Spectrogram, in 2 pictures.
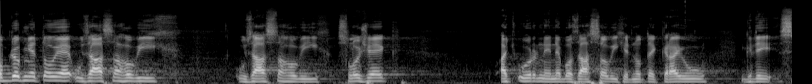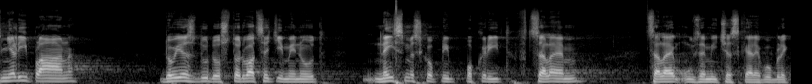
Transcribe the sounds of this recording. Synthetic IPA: ʔobdo̞bɲɛt̪o̞jɛʔuzaːsaɦo̞viːx | ʔuzaːsaɦo̞viːxslo̞ʒɛk | ʔacʔuɾnɪnɛbo̞zaːsaɦo̞viːxjɛdno̞t̪ɛkːɾajuː | ɡdɪsmɲɛliːplaːn | do̞jɛzdudo̞st̪o̞dvat͡sɛcɪmɪnut̪ | nɛjsmɛsxo̞pɲɪpo̞kɾiːt̪ft͡sɛlɛːm | t͡sɛlɛːmʔuːzɛmiːt͡ʃɛskɛːɾɛpublɪkɪ

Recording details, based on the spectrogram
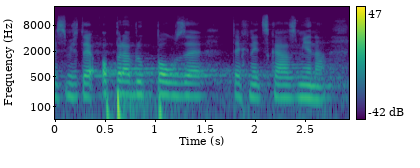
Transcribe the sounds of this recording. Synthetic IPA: mɪslimʒɛt̪ojɛʔopɾavdupo̞wzɛ | t̪ɛxnɪt͡skaːzmɲɛna

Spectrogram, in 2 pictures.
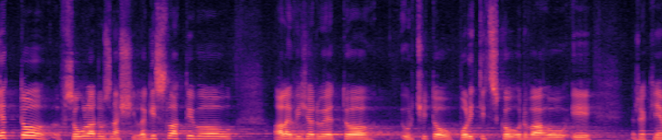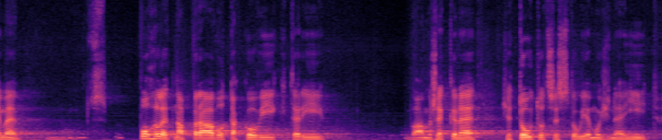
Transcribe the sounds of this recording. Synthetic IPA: jɛt̪ofso̞wladuznaʃiːlɛɡɪslat̪ɪvow | ʔalɛvɪʒadujɛt̪o̞ʔuɾt͡ʃɪt̪o̞wpo̞lɪt̪ɪt͡sko̞wodvaɦuʔɪ | rɛkɲɛmɛ | spoɦlɛt̪napɾaːvo̞t̪ako̞viːkt̪ɛɾiː | vaːmr̝ɛknɛʒ̥ɛt̪o̞wt̪o̞t͡sɛst̪owjɛmo̞ʒnɛːjiːt̪

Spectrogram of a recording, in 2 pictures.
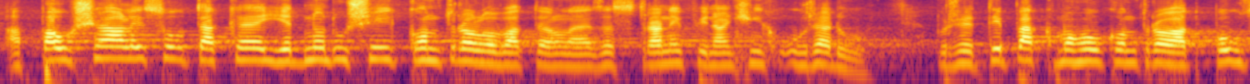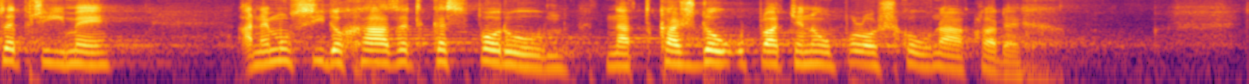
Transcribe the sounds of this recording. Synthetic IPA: ʔapawʃaːlɪso̞wt̪akɛːjɛdno̞duʃɛjɪko̞nt̪ɾo̞lo̞vat̪ɛlnɛːzɛst̪ɾanɪfɪnant͡ʃɲiːxʔuːr̝adṵː | pɾot̪oʒɛt̪ɪpakmo̞ɦo̞wko̞nt̪ɾolovat̪po̞wzɛpr̥iːmɪ | ʔa̰nɛmusiːdo̞xaːzɛt̪kɛspo̞ɾuːmnat̪kaʒdo̞wʔuplat̪ɲɛno̞wpo̞lo̞ʃko̞wnaːkladɛ̰x

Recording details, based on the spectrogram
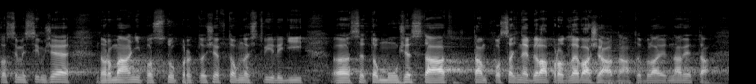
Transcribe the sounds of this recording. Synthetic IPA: t̪o̞sɪmɪsliːmʒɛjɛnʔo̞ɾmaːlɲiːpo̞st̪up̚ːɾo̞t̪o̞ʒɛft̪omːno̞ʃst̪viːlɪɟiː | sɛt̪omuːʒɛst̪aːt̪ːamfpo̞tst̪acɛnɛbɪlapɾo̞dlɛvaʒaːdna̰ːt̪o̞bɪlajɛdnavjɛt̪a̰

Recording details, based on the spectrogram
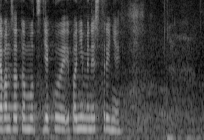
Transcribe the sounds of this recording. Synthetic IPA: aːvaːmzat̪omot͡sɟɛkujɪʔɪpaɲiːmɪnɪst̪ɾɪɲɛ

